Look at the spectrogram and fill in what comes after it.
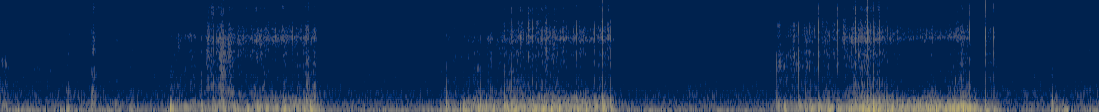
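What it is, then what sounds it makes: Plastic corrugated tube. A long, hollow, pink and white ribbed plastic tube is held across the mic while fingertips and nails scratch and tap its corrugated ridges. Three bursts of dense, low, rumbling scratching are heard, each lasting a second or two, with quiet pauses and a few faint taps between them.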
